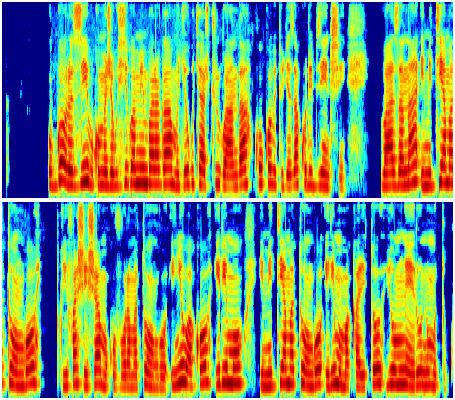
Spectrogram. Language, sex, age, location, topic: Kinyarwanda, female, 50+, Nyagatare, agriculture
